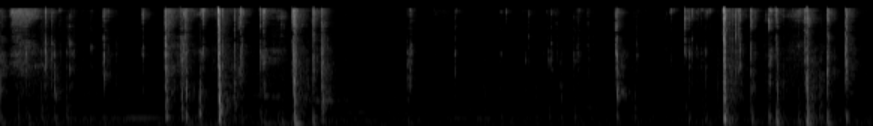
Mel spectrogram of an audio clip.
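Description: Typing on a computer keyboard: two short runs of keystrokes separated by a pause of about a second and a half.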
